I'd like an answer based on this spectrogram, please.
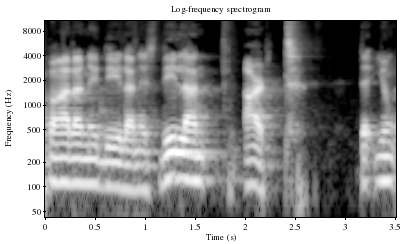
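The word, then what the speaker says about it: Arth: Devi dire alla maestra Martina, nome mio non è Heart. Art. Dici all'H, ma alla fine.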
